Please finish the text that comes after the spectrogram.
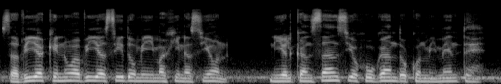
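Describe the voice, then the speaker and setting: A man reading scripted first-person horror stories in a steady, measured way. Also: on the high side, noisy background. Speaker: horror story narrator.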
